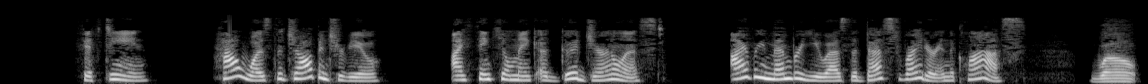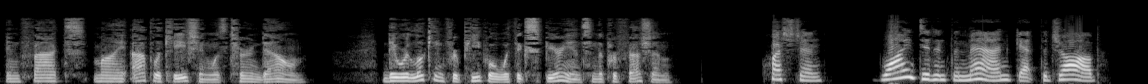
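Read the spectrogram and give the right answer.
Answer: He had no experience in the profession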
